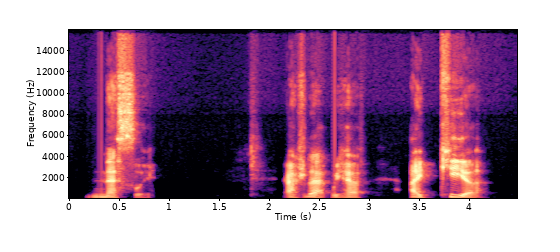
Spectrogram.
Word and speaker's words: IKEA: after that we have ikea ikea i think a big thing i see with students is the last syllable that a sound finishing with that schwa ikea ikea you want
